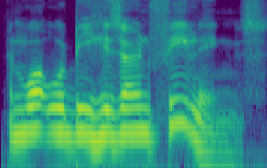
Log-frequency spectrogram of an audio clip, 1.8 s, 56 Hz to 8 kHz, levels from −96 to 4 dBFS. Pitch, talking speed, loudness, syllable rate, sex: 145 Hz, 235 wpm, -17 LUFS, 4.7 syllables/s, male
